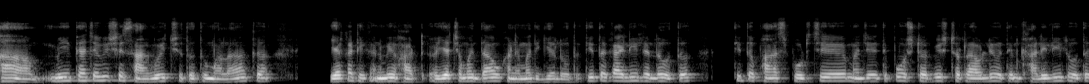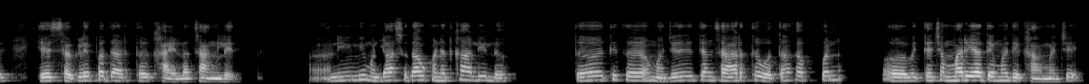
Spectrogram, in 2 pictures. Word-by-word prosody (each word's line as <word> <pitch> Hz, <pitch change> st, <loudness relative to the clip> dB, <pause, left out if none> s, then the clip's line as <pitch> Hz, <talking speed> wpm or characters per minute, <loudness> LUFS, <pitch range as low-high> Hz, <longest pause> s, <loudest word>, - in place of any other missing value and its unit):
हां, 140 Hz, -5 st, +2 dB, 0.2 s
मी 165 Hz, +2 st, +5 dB
त्याच्याविषयी 185 Hz, +2 st, -1 dB
सांगू 140 Hz, -3 st, +2 dB
इच्छितो 155 Hz, -2 st, -3 dB
तुम्हाला 135 Hz, +1 st, +2 dB
का 155 Hz, -, +1 dB, 0.7 s
एका 145 Hz, +5 st, +2 dB
ठिकाणी 145 Hz, -1 st, +3 dB
मी 150 Hz, -, +9 dB
हट 135 Hz, -1 st, -2 dB
ह्याच्यामध्ये 150 Hz, +2 st, +5 dB
दवाखान्यामध्ये 260 Hz, -, +1 dB
गेलो 130 Hz, -1 st, -3 dB
होतो. 120 Hz, -, -7 dB
तिथे 165 Hz, 0 st, +1 dB
काय 165 Hz, 0 st, +2 dB
लिहिलेलं 160 Hz, -3 st, 0 dB
होतं 150 Hz, +1 st, +1 dB, 0.5 s
तिथे -, -, -3 dB
फास्टफूडचे 145 Hz, +2 st, 0 dB
म्हणजे 150 Hz, -1 st, +1 dB
ते -, -, -6 dB
पोस्टर-बिस्टर 165 Hz, -1 st, -2 dB
लावले 145 Hz, +2 st, +2 dB
होते 150 Hz, -1 st, -1 dB
आणि 150 Hz, -, 0 dB
खाली 140 Hz, +2 st, +1 dB
लिहिलं 165 Hz, +1 st, -3 dB
होतं. 150 Hz, +1 st, 0 dB, 0.4 s
हे 170 Hz, +1 st, +5 dB
सगळे 170 Hz, +1 st, 0 dB
पदार्थ 170 Hz, -4 st, -1 dB
खायला 140 Hz, -2 st, 0 dB
चांगले 280 Hz, -1 st, +2 dB
आहेत. -, -, -10 dB, 0.8 s
आणि 180 Hz, -, -4 dB
मी 210 Hz, +2 st, -3 dB
म्हंटलं 180 Hz, -3 st, 0 dB
असं 190 Hz, 0 st, -3 dB
दवाखान्यात 195 Hz, -3 st, +1 dB
का 205 Hz, -2 st, +1 dB
लिहिलं? 185 Hz, -6 st, -3 dB, 0.7 s
तर 185 Hz, +3 st, +1 dB
तिथं 190 Hz, -4 st, -1 dB
म्हणजे 170 Hz, +4 st, -1 dB
त्यांचा 185 Hz, -3 st, +1 dB
अर्थ 185 Hz, +2 st, -2 dB
होता, 175 Hz, +1 st, 0 dB, 0.3 s
पण 200 Hz, +1 st, -2 dB, 0.4 s
अ, -, -, -6 dB, 0.4 s
त्याच्या 180 Hz, +2 st, -2 dB
मर्यादेमध्ये 185 Hz, -3 st, +4 dB
खा 135 Hz, -3 st, -2 dB
म्हणजे 130 Hz, +2 st, -2 dB
165 Hz, 150 wpm, -19 LUFS, 145-185 Hz, 0.8 s, मी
